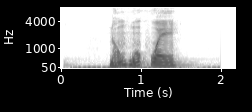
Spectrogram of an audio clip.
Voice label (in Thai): "หนองหัวควย", ภาษาโคราช; ชื่อหมู่บ้านในอำเภอปักธงชัย ปัจจุบันเปลี่ยนเป็นศีรษะกระบือ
